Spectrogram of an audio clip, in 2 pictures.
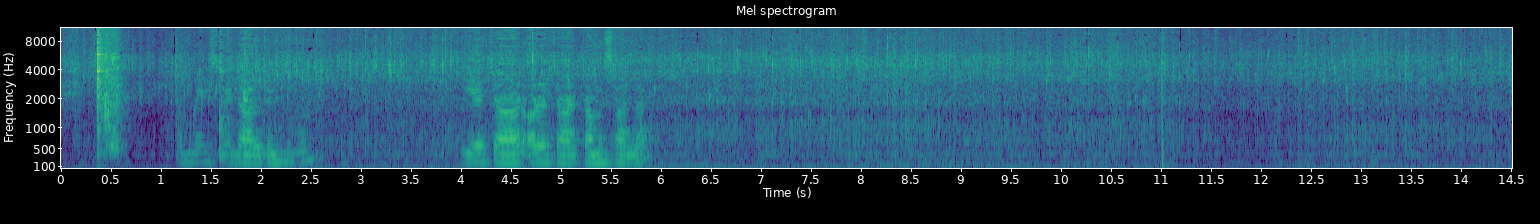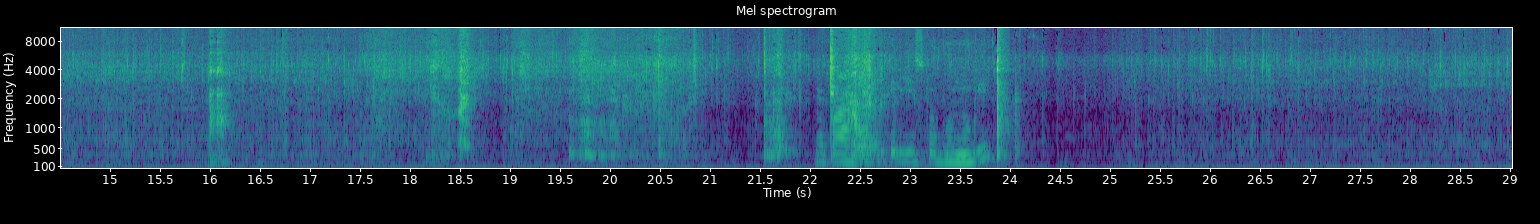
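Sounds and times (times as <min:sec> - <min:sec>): spoon scraping a pan: 0:00.0 - 0:00.8, 0:17.6 - 0:23.0
curry sizzling in an oily pan: 0:00.0 - 0:29.0.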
